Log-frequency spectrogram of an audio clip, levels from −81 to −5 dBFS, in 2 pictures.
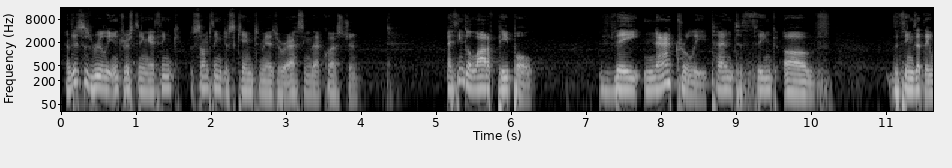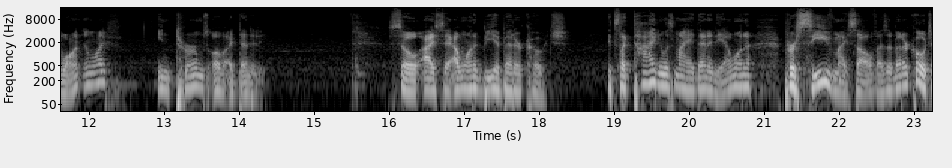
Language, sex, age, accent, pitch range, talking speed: English, male, 30-49, American, 105-135 Hz, 175 wpm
